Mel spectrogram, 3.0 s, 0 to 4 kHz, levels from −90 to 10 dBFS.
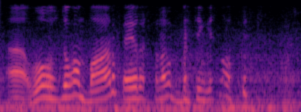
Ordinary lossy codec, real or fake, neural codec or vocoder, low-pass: none; real; none; 3.6 kHz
